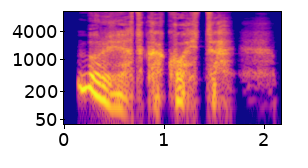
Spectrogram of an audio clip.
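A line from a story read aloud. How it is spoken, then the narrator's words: Muttering. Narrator (Russian): пробормотал мистер Дизмонд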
